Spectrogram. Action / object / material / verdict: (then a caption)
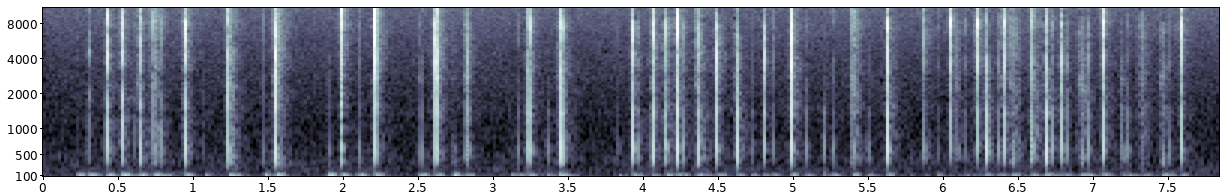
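tap / foam squishy toast toy / foam / none. Long nails poke, tap and scratch the top of a thick, solid, sticky foam squishy toast. The result is a rapid run of short, soft, dull taps with brief bright clicks over a steady low rumble, each tap dying away almost at once.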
